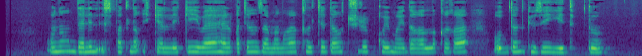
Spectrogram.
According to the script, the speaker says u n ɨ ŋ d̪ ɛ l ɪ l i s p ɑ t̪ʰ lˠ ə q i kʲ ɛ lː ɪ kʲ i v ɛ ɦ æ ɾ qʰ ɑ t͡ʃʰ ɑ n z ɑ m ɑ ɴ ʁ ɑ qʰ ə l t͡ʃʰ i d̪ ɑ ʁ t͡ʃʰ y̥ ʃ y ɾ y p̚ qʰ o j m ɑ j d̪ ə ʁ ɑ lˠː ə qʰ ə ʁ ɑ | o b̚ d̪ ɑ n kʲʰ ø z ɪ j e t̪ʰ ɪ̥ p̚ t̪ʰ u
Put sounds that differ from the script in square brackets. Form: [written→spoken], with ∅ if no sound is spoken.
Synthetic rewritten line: u n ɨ ŋ d̪ ɛ l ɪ l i s p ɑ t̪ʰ lˠ ə q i kʲ ɛ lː ɪ kʲ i v ɛ ɦ æ ɾ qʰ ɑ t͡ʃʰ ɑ n z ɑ m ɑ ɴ ʁ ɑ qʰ ə l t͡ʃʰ [i→ɛ] d̪ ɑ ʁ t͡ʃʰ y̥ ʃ y ɾ y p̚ qʰ o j m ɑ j d̪ ə ʁ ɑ lˠː ə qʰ ə ʁ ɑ | o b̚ d̪ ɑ n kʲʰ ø z ɪ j e t̪ʰ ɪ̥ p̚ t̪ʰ u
